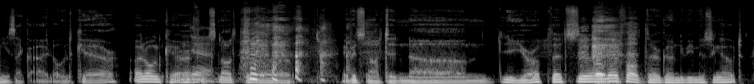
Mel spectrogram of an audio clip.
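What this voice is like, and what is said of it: Imitates another person's voice. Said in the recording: “great impression ... I feel like I sound like Ivan Drago from Rocky IV.”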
